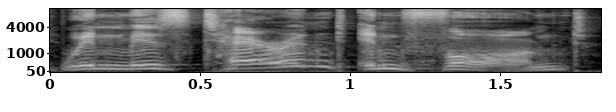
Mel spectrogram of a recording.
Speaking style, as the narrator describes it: cried Jackson

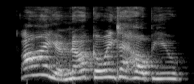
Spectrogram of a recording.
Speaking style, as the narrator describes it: screeched the owl from the very top of the tree

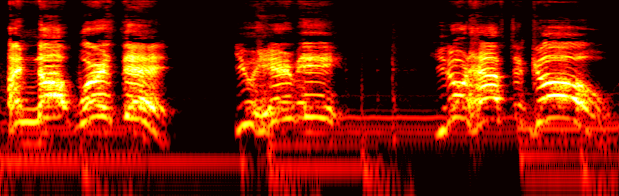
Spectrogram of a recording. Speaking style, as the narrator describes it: suddenly, just Eren screams out to them

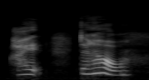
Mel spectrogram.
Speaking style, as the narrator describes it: Harry gasped

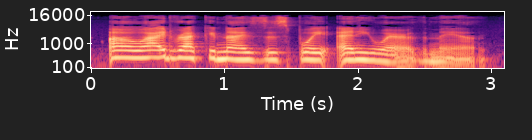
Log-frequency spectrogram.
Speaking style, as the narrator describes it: the president said, chuckling

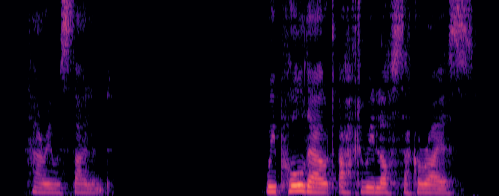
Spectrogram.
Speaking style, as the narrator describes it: Ron said in a dull tone

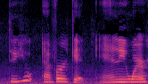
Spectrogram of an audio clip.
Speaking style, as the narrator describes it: he asked with a mocking laugh

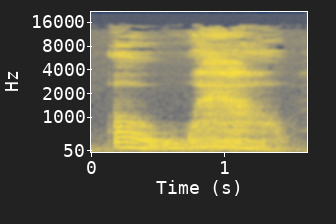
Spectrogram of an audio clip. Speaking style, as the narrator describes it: whispered Annie

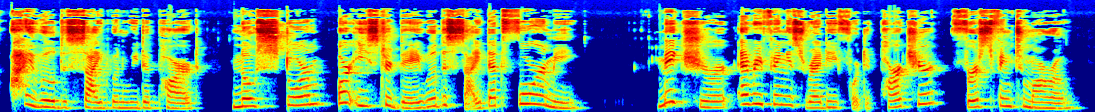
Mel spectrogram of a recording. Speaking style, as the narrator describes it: The captain yelled

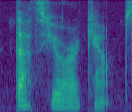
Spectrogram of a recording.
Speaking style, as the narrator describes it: said Joe

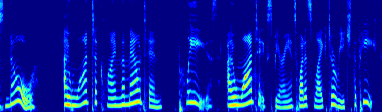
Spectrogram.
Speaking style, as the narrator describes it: The soul exclaims

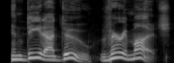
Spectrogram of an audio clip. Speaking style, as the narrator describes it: exclaimed Beckie

